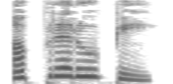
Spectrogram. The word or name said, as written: ಅಪ್ರರೂಪಿ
